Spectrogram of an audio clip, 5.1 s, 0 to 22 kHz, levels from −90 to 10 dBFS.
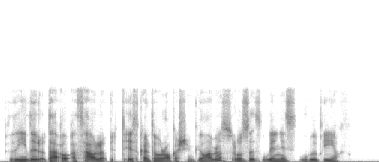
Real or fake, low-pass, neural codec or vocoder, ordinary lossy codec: fake; 9.9 kHz; autoencoder, 22.05 kHz, a latent of 192 numbers a frame, VITS, trained on many speakers; Opus, 32 kbps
